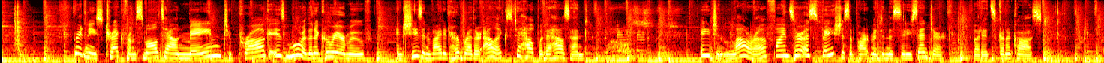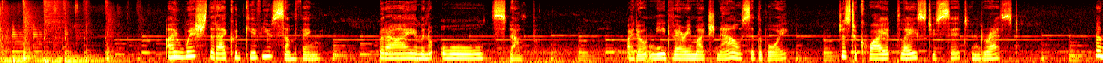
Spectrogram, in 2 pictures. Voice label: Docu Narration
